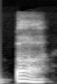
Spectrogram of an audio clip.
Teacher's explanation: when you say buh, your voicing comes on sooner, right away, because buh is a voiced consonant.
